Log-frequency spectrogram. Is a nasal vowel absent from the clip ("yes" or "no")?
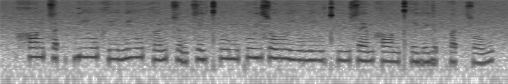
yes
